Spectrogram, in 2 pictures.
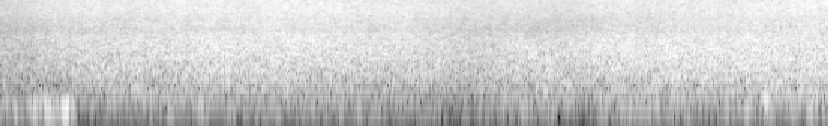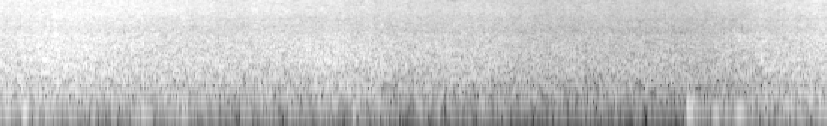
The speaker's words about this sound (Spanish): escuchas el oleaje.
